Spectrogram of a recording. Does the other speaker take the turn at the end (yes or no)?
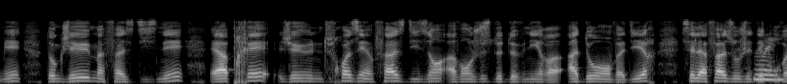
no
